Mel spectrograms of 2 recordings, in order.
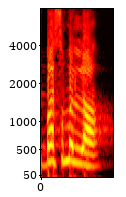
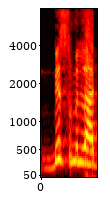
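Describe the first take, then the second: First: The first vowel after b is a. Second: The first vowel after b is i. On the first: The speaker calls it wrong. "कोई पढ़ दे बसमल्ला, बसमल्ला भी रोंग" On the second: The speaker calls it right. "हकीकी बिस्मिल्लाह जब तक जेर ना हो"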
